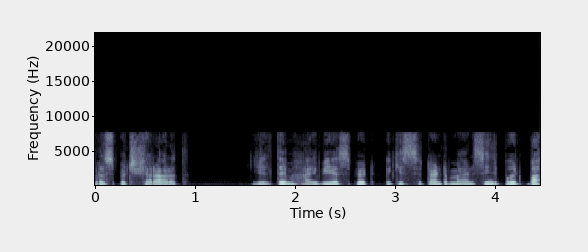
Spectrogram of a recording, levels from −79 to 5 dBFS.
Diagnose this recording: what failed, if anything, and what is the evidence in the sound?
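The codec stage failed: low-delay AAC compression, likely AAC-ELD, is plainly audible across the whole speech clip. The voice sounds rough and grainy, with noise filling the gaps between pitch harmonics and a thin, synthetic-sounding top band. The very short frames resolve harmonics poorly and demand more bits, and the damage fits a rate around 32 kbps. Unlike packet loss, nothing drops out or repeats. The degradation is continuous rather than arriving in bursts.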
